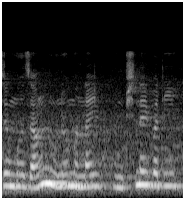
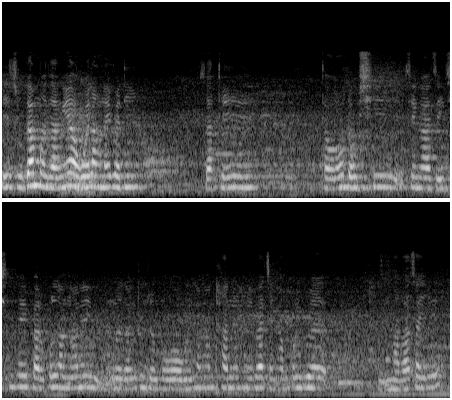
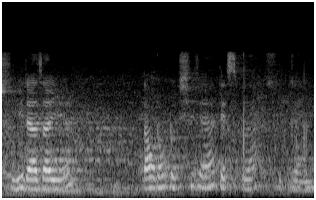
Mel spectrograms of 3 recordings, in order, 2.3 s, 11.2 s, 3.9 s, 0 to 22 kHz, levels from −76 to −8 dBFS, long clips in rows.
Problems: low volume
